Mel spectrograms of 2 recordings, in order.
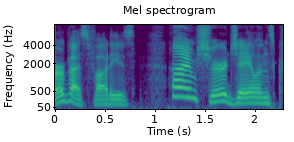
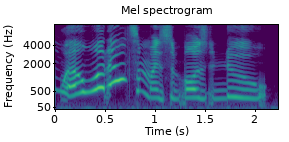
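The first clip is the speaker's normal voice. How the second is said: high, whiny protest; tearful indignation; 13 semitones higher than usual. A narrator's reading. Crying girl to scolding friend, tearful protest. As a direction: wail it helplessly in a high voice. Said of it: "glares at me through her tears".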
